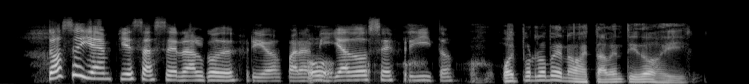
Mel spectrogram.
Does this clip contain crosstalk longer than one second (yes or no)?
yes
